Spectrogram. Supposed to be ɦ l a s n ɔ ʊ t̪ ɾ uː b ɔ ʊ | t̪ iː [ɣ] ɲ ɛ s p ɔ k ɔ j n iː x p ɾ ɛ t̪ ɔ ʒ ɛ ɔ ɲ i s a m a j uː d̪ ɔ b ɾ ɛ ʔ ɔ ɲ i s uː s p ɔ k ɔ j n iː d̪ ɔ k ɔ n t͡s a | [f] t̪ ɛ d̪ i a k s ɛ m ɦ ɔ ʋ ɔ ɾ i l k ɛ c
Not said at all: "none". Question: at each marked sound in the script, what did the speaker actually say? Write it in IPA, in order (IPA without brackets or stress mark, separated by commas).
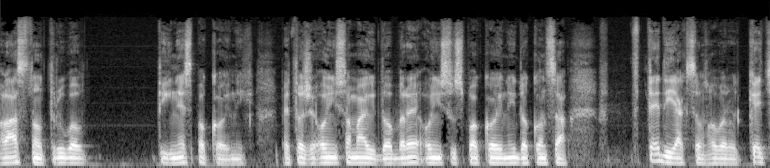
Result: ɣ, f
